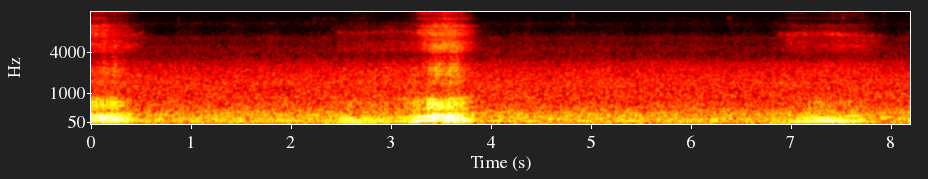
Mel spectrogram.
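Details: Low, rumbling snores recur every few seconds against quiet room noise during sleep, caught on camera: snoring.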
